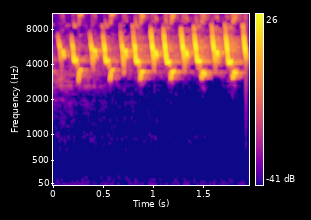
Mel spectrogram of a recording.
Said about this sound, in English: This bird over here is a wonderful bird. They're called oven birds because they build oven-shaped nests, very tiny nests with little entrances on the ground in the leaf litter. I wanted to play the oven bird for all of you.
